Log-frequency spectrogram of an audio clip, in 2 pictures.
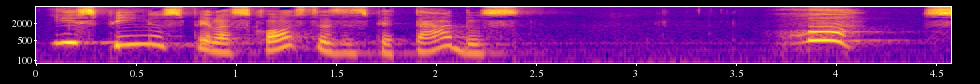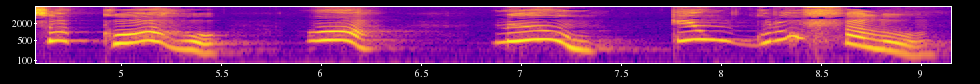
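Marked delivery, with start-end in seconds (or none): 3.7-9.1 much higher and louder, slow wailing panic; terrified cry. Acted. Mouse panicking at the sight of the gruffalo, high wail. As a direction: cry for help in mock terror, stretching each word.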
